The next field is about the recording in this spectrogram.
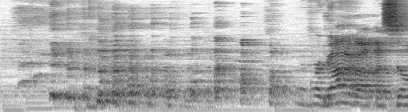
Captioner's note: laughter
